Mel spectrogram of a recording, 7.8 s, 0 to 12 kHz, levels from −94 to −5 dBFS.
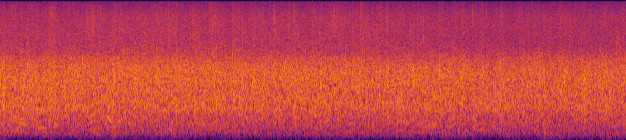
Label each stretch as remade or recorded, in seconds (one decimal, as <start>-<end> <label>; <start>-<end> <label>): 0.0-1.3 recorded; 1.3-2.6 remade; 2.6-7.8 recorded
